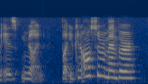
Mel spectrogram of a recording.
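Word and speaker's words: נון: And that helps you remember that the name is Nun. But you can also remember that it just has Nun, kind of sounds like the word none, which is what it means in the game Dreidel.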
